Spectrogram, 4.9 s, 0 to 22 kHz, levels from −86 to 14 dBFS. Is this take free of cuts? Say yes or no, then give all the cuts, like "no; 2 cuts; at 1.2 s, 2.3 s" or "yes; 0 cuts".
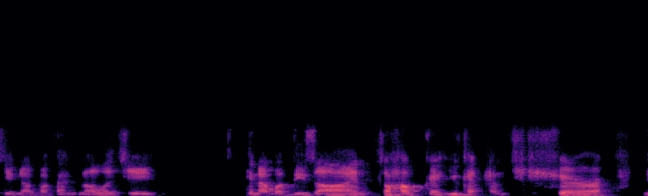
no; 1 cut; at 2.8 s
